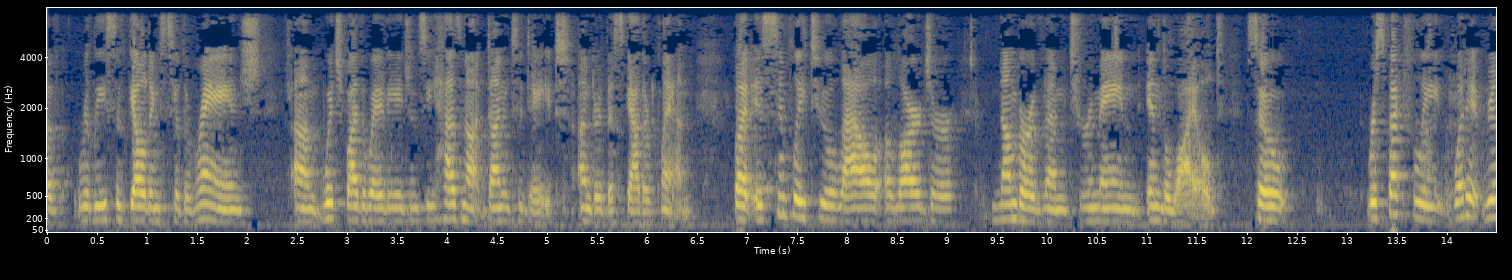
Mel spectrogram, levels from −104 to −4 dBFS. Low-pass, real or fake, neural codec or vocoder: 7.2 kHz; real; none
